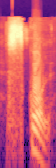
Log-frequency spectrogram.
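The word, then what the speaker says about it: school: এইভাবে যেমন এস সি H double L স্কুল, অর্থাৎ এস H double L স্কুল, সি উচ্চারণ হবে না।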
